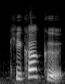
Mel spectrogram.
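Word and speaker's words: 企画: 음독해서 기카크 이렇게 읽어주시면 되고요.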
